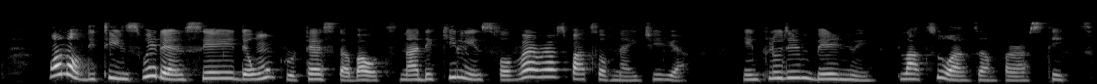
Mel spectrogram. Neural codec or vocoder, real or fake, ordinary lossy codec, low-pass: none; real; none; 7.2 kHz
